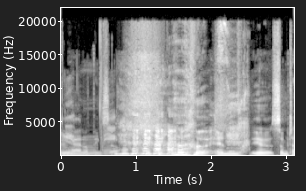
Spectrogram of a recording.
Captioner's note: group laughing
